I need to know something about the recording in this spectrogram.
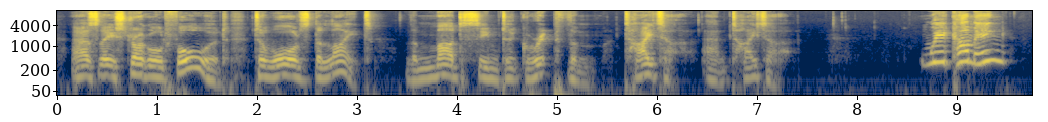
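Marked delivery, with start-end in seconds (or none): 8.6-9.5 very high, calling-out voice. A child struggling through deep mud calls out to a man ahead. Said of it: "called Billy".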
